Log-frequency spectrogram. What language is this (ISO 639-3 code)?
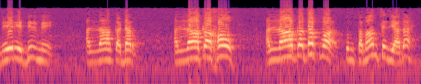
urd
